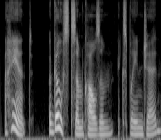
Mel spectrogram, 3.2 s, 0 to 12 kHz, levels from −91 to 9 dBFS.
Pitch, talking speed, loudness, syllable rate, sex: 185 Hz, 165 wpm, -21 LUFS, 4.1 syllables/s, female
